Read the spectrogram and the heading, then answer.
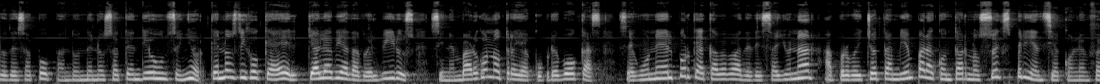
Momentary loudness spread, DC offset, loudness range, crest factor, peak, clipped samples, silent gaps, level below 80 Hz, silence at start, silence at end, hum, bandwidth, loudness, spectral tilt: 8 LU; under 0.1%; 2 LU; 18 dB; 0 dBFS; under 0.1%; none; -56 dBFS; 0 s; 0 s; none; over 20 kHz; -18 LUFS; -3.5 dB/octave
